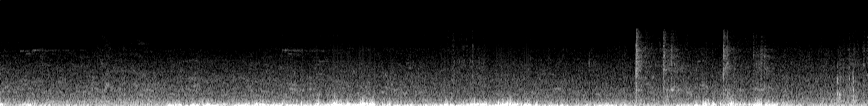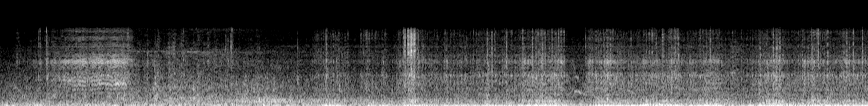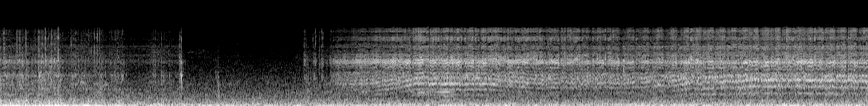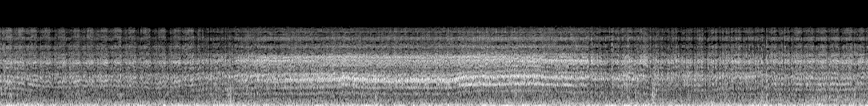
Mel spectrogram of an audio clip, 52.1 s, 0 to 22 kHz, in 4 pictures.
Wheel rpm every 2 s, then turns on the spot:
0, 0, 0, 0, 0, 0, 10, 20, 0, 20, 10, 20, 10, 10, 0, 10, 50, 40, 60, 60, 50, 60, 60, 70, 60, 50.
18-28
